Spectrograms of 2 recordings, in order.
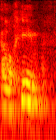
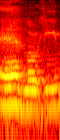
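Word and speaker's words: אֱלֹהִים: Like when we're going to look at the word Elohim, it's not Elohim, it's Elohim. See? I still want to do the chim thing.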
